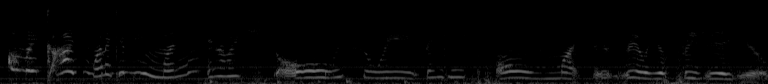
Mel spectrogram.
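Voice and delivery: very high, soft, sugary gush; V-tuber voice. Acted. Streamer thanking fans for money, high fake V-tuber voice. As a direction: coo thanks in a put-on squeaky-sweet streamer voice. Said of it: "I could do a V tuber voice".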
